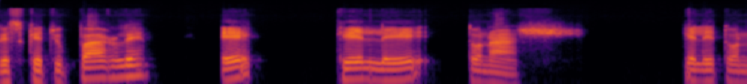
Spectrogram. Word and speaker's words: quel est: Généralement, ça se prononce quel. Mais comment on fait la liaison, on dit quel est.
